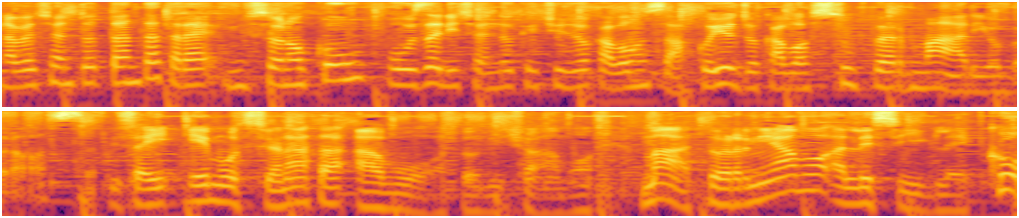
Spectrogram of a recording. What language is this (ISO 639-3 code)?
ita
